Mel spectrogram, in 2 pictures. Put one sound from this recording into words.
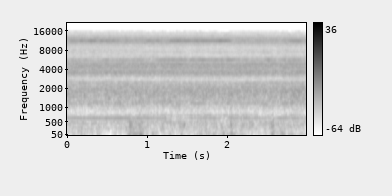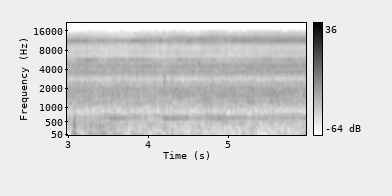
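A vacuum hose hums, sucking up bees.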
